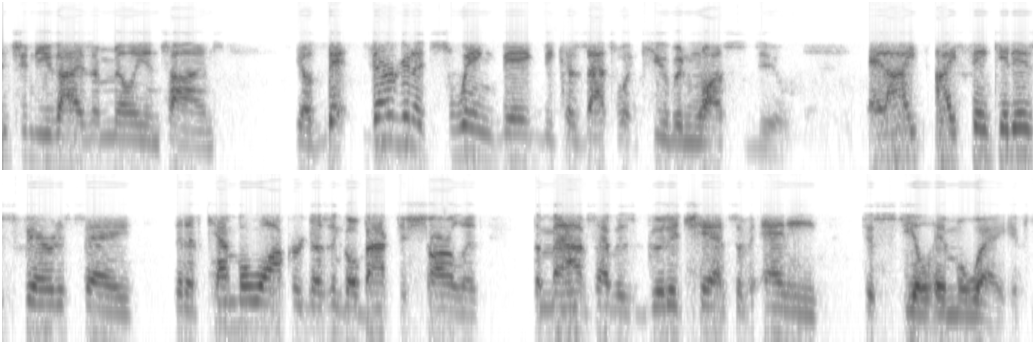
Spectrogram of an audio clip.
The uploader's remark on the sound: Called in to the Ben and Skin show.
